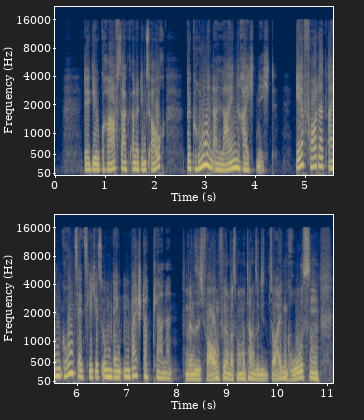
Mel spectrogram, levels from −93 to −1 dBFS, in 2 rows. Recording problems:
distortion; slight; 11% of the sound clipped

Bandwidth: 16 kHz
